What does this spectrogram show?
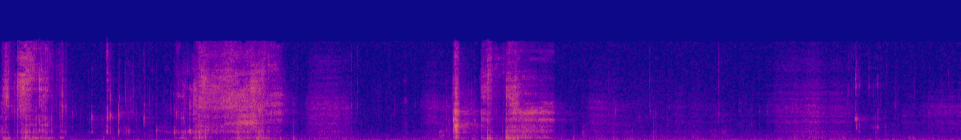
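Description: Close-miked biting and chewing of soft, glutinous spicy braised chicken feet, with a few sharp clicks. It is loudest in the first four seconds, then softer chewing follows.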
